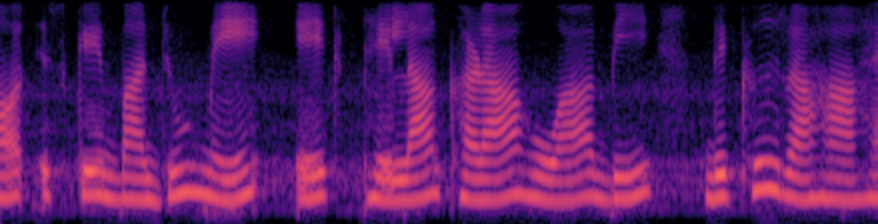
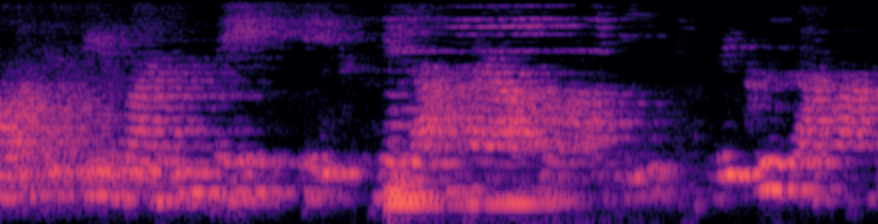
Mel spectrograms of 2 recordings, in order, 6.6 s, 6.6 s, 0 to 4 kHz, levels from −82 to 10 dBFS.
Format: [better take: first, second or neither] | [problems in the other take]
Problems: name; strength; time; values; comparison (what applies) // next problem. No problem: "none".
first | noise reduction (classical method WPE with log-MMSE)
